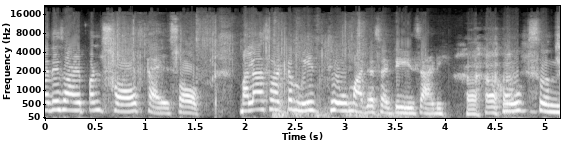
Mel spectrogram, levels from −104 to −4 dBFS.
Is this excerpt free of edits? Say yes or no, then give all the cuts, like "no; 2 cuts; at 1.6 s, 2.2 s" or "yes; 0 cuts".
no; 1 cut; at 1.8 s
